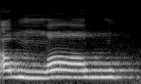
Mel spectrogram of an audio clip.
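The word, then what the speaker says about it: الله: Lafaz Allahnya dibaca tebal, kedengaran bunyi loh. Karena kenapa? Karena adanya lafaz Allah yang didahului huruf yang berbaris atas yaitu tanda fathah. Maka cara membacanya harus dibaca tebal kedengaran bunyi lo Allah dan dipanjangkan selama dua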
